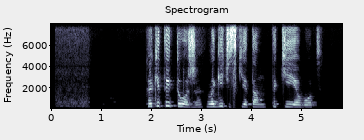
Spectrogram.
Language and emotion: Russian, angry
